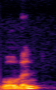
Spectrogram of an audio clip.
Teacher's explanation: a bilabial approximant w, as in woman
